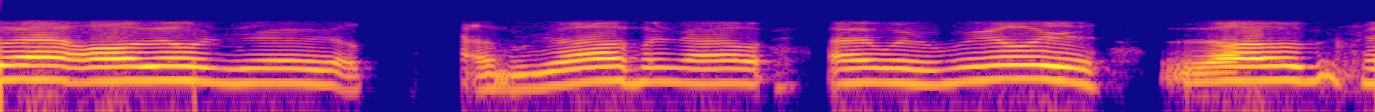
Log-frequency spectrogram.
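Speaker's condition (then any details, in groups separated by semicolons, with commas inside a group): Speech impairment after birth surgery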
